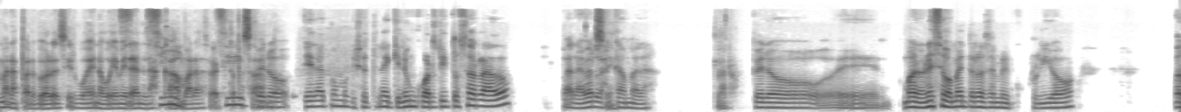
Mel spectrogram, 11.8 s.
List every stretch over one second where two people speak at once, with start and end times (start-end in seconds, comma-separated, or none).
1.2-2.9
